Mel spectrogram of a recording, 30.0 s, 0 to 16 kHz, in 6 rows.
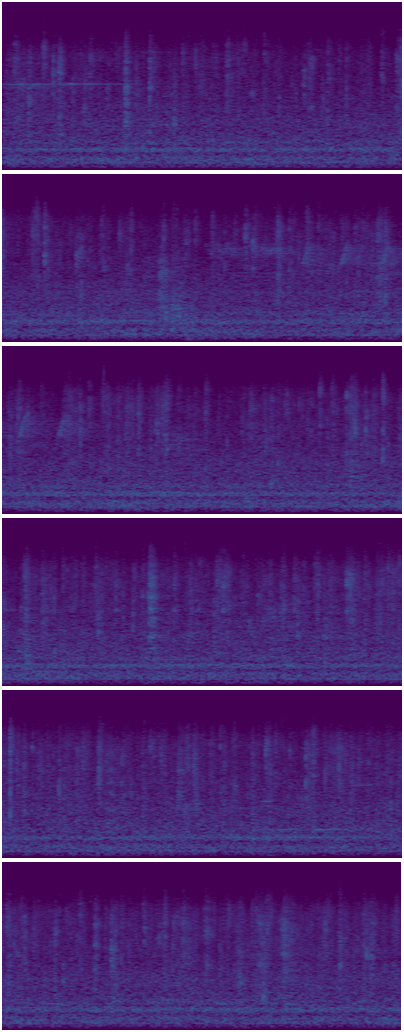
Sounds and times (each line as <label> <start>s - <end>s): Rain, starting very quiet and increasing 0.0s - 29.9s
